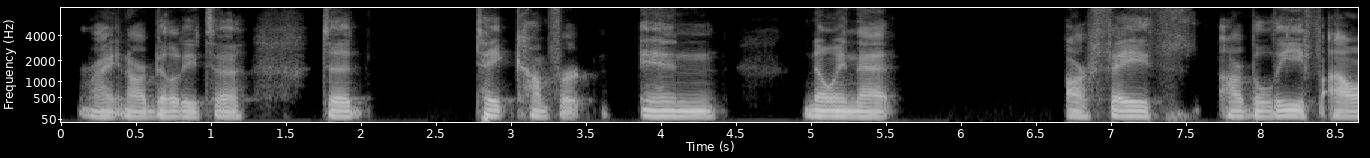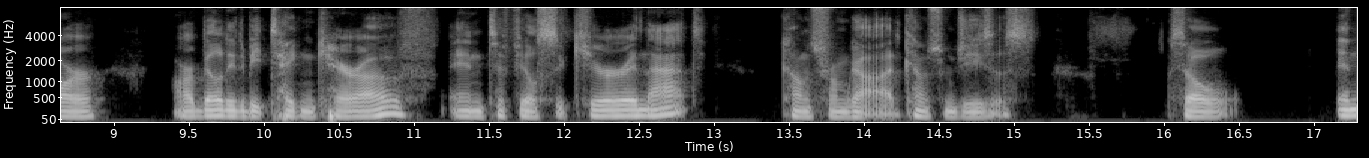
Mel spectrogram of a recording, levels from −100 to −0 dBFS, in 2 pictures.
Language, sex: English, male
